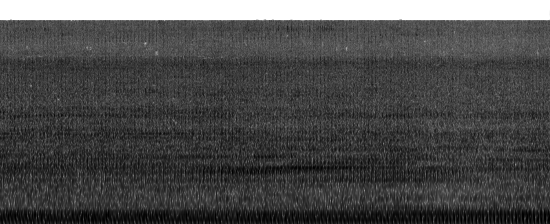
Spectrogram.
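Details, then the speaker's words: Snowblower engine after shimming out crankshaft horizontal play, bearings fine with no vertical play, at idle: hard regular knock about three per second over low drone; crankshaft suspected, engine replacement likely. "предположить что стучит коленвал потому что подшипники все живые подшипники вертикального люфта нет вообще стой вот а стук остался"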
